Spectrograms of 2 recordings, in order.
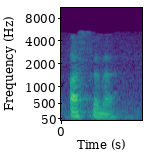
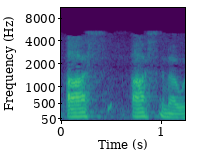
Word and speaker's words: asana: But the actual literal meaning is asana, food, rather than asana with a long A.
